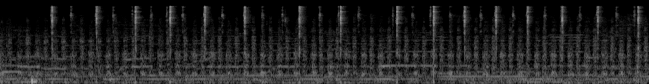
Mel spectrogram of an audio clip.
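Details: Joe, a standard poodle, at a dog grooming salon on Boulevard Haussmann in Paris, panting in quick, even breaths about three per second, sharp and breathy, over soft background music.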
